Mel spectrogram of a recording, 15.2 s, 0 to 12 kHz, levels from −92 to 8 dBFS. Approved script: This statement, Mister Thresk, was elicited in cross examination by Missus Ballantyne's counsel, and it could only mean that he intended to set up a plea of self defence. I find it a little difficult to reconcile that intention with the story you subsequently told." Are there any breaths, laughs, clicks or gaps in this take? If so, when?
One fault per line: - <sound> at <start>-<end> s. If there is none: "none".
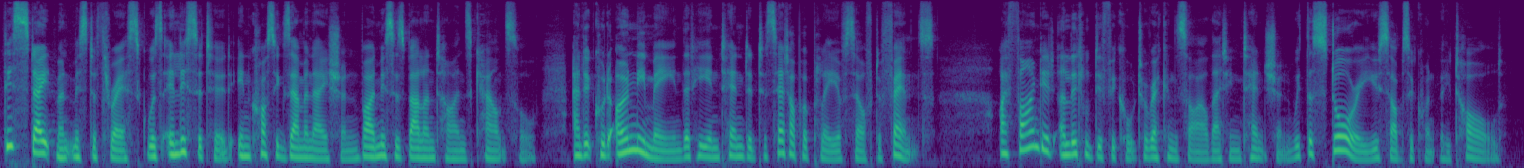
none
